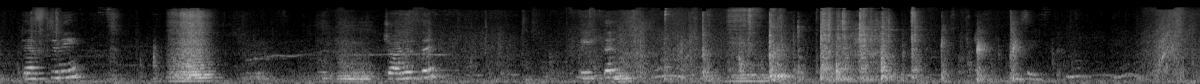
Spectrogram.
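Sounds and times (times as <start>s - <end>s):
chair scraping across floor: 1.6s - 4.4s, 5.8s - 8.8s.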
